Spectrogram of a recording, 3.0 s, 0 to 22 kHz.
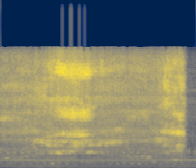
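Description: Wood is sanded with 150 grit sandpaper, a close, loud, rasping hiss that swells and fades over a few seconds under a steady hum, then cuts off abruptly.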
